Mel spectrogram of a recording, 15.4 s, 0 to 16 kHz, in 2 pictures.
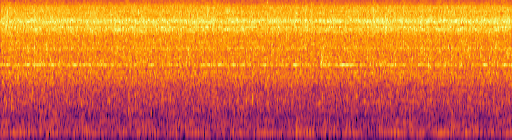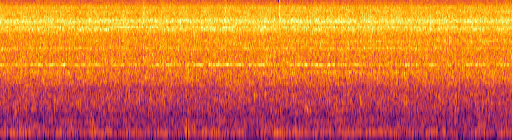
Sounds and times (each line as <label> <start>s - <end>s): Filling up a bathtub at high Volume 0.0s - 15.3s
